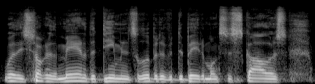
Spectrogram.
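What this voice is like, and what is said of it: New York accent. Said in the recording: “that's probably where the New York accent comes in”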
